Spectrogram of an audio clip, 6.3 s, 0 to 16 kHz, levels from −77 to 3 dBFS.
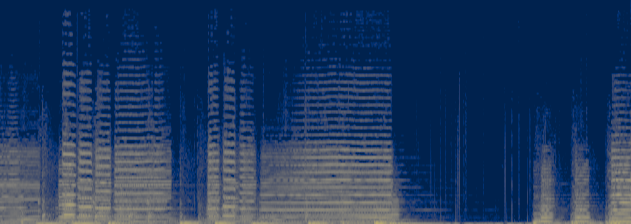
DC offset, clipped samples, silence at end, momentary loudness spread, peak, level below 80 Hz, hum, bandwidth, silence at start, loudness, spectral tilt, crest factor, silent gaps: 1%; under 0.1%; 0 s; 8 LU; -8 dBFS; -44 dBFS; none; 16 kHz; 0 s; -26 LUFS; -4 dB/octave; 18 dB; none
